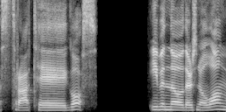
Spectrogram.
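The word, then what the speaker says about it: στρατηγός: It's pronounced strategos, and it means general, like the leader of an army. And one thing to notice for our listeners is, Bill, you lengthened out the eta, strategos, even though there's no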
